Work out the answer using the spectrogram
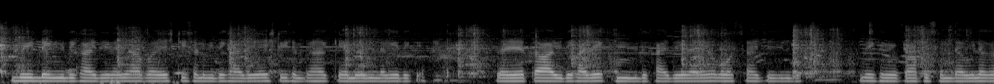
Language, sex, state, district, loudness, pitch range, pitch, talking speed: Hindi, male, Chhattisgarh, Korba, -30 LUFS, 150-155 Hz, 150 Hz, 240 wpm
